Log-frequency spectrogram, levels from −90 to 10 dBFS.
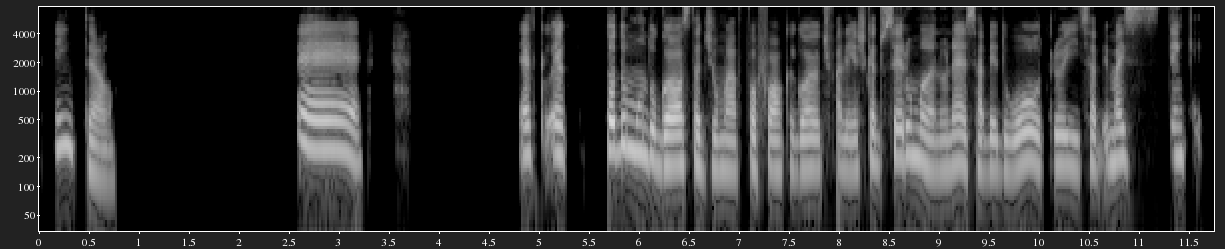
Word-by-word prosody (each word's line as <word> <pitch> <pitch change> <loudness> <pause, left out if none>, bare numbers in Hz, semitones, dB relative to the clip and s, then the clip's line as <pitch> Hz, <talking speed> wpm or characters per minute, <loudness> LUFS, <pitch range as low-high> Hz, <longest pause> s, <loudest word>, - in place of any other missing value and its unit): Então 160 - -4 1.8
É. 245 - +4 1.6
É, 210 +1 +2
co - - -12
eh, 220 - +3 0.4
todo 245 +2 +6
mundo 225 -5 +2
gosta 170 0 +5
de 160 +2 -10
uma 155 -1 -2
fofoca 155 -1 -1
igual 155 +1 0
eu 155 - -3
te - - -12
falei, 150 0 -5
acho 155 - -8
que - - -6
é - - +2
do 170 - -9
ser 205 -1 +1
humano, 165 -8 -1
né, 175 +1 0
saber 155 -1 -2
do 150 0 -7
outro 170 +1 0
e 165 -2 -4
saber 165 +1 -5
mas 190 0 0
tem 210 0 -4
que - - -20
170 Hz, 155 wpm, -22 LUFS, 155-210 Hz, 1.8 s, todo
